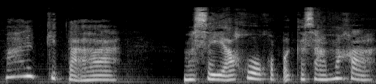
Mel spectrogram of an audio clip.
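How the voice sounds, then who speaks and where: A woman's voice: fairly high pitch, lively intonation, a little slow, husky, faint music behind. A woman with a Filipino accent playing an emotive, wheedling young working-class daughter and sister in a radio drama. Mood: tender, pleading.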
